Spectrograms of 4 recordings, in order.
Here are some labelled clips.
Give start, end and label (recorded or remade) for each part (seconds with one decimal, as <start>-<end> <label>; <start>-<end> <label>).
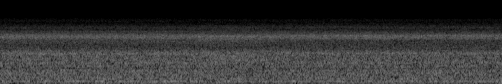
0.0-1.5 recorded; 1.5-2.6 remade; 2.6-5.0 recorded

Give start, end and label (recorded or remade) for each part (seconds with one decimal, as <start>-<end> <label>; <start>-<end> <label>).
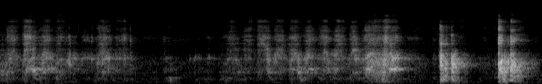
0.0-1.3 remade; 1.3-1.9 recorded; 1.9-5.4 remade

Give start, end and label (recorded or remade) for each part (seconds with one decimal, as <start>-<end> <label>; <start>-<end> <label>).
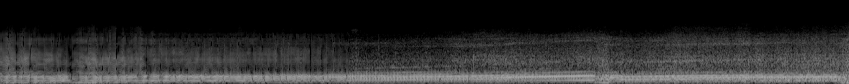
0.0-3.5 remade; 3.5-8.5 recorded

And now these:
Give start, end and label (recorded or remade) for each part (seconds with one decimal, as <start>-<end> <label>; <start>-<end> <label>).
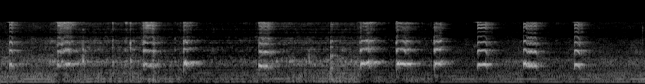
0.0-0.5 recorded; 0.5-4.4 remade; 4.4-6.5 recorded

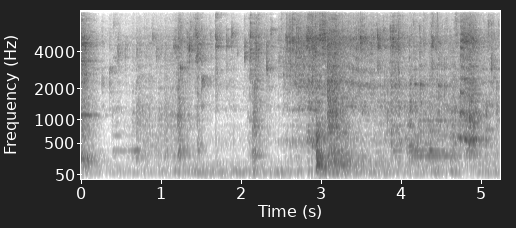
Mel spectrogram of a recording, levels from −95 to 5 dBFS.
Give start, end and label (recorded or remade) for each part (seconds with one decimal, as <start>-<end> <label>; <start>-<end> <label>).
0.0-5.2 recorded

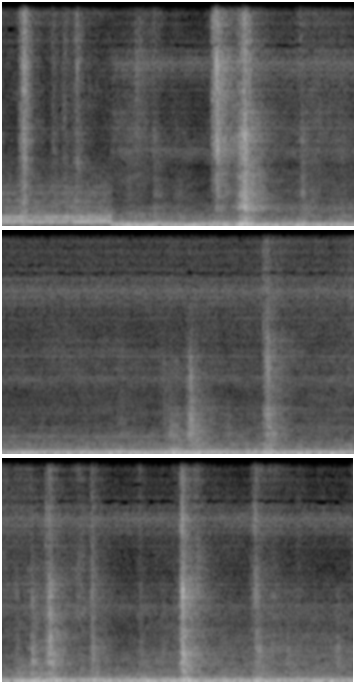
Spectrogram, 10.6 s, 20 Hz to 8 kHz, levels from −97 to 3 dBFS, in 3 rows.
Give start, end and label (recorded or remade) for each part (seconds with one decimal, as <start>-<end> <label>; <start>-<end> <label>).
0.0-10.6 remade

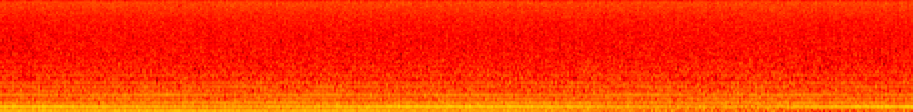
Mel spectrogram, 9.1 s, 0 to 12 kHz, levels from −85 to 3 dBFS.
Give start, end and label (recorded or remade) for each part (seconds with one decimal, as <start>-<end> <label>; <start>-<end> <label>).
0.0-7.4 recorded; 7.4-7.9 remade; 7.9-9.1 recorded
